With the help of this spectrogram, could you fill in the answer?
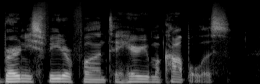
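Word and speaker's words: Markopolos: Frank then gave the one-page tear sheet of Bernie's feeder fund to Harry Macopoulos, whose name is actually spelled like Marco Polo.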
